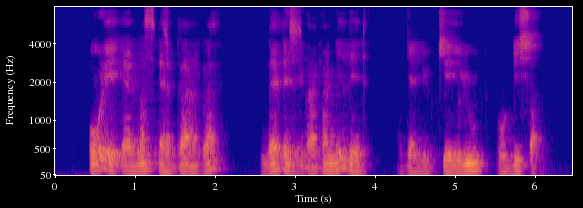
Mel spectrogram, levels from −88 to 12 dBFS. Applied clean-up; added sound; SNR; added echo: neural mask model DeepFilterNet 3.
